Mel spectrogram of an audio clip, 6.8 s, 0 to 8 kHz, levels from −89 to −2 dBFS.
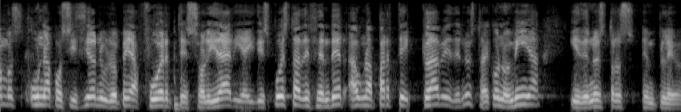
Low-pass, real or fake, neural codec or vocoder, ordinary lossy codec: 7.2 kHz; real; none; none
